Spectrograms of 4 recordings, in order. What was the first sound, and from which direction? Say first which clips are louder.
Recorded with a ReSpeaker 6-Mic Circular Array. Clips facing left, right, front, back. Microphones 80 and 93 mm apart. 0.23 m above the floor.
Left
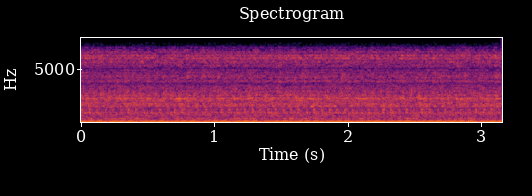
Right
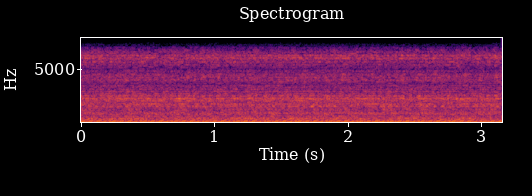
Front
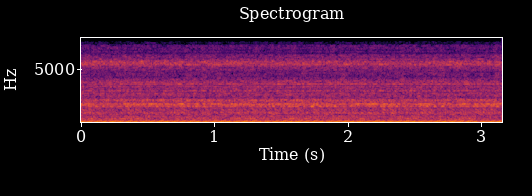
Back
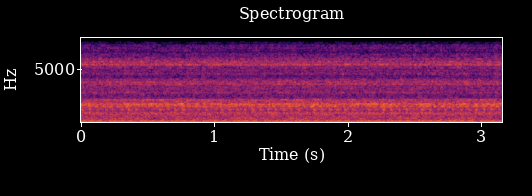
An engine running: right 1 dB, back 1 dB; straight behind.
